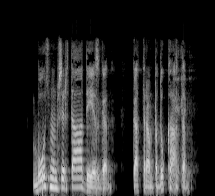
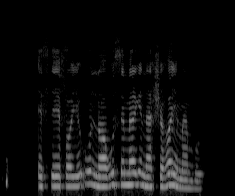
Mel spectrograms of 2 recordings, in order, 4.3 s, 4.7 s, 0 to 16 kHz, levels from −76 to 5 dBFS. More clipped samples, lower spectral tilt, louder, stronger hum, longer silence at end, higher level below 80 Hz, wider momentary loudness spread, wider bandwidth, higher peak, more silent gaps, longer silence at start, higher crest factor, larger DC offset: neither; about the same, -5.5 dB/octave vs -5.5 dB/octave; first, -14 LUFS vs -34 LUFS; neither; second, 0.5 s vs 0.65 s; first, -46 dBFS vs -72 dBFS; second, 10 LU vs 15 LU; about the same, 8 kHz vs 7.8 kHz; first, 0 dBFS vs -18 dBFS; first, 2.52-2.66 s vs none; first, 0.65 s vs 0.1 s; about the same, 14 dB vs 18 dB; neither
